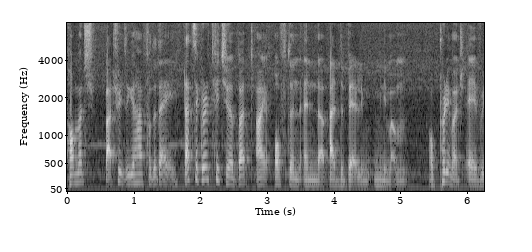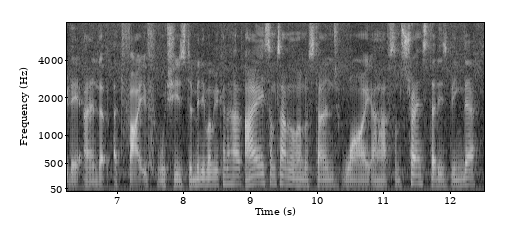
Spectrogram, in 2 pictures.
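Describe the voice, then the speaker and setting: Against noticeable background noise, a man talks at a very fast pace with hardly any pauses and very wide pitch swings. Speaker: scuba diver and gear reviewer. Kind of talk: product review vlog. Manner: halting.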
